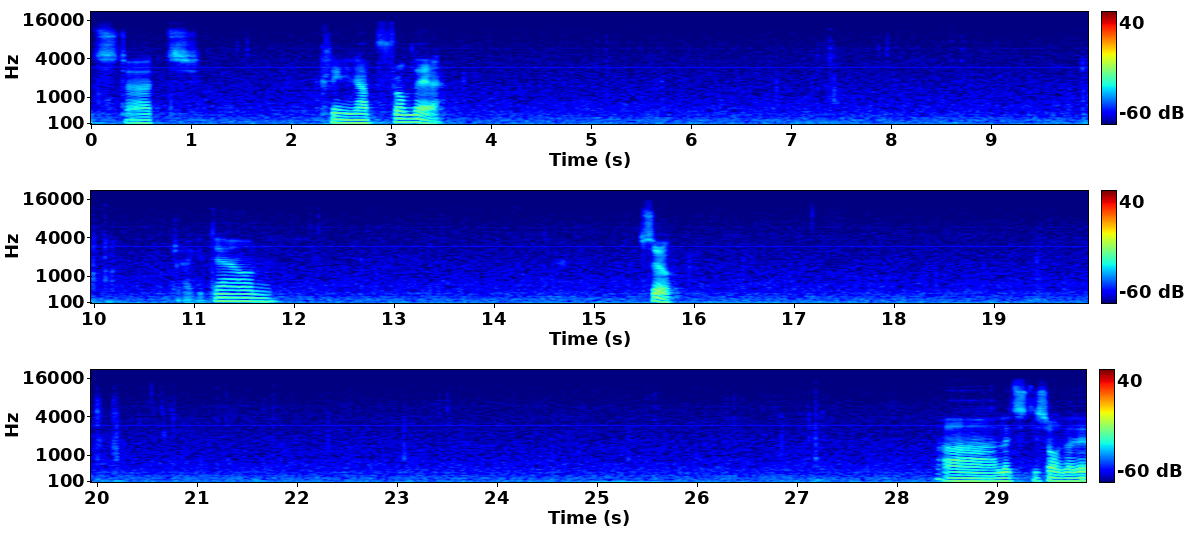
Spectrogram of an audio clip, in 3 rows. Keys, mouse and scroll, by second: 1.5 click, 2.2 middle click, 5.0 right click, 5.7 middle click, 7.3 ctrl+Tab, 7.9 click, 8.6 right click, 9.9 g, 12.1 click, 12.6 middle click, 20.0 ctrl+Tab, 20.6 click, 21.2 right click, 21.7 right click, 22.9 alt+m, 23.4 click, 25.5 shift+right click, 26.3 shift+right click, 27.1 x, 28.8 click.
